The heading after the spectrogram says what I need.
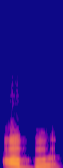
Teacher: বায়ের উপরে সাকিন আছে, বা হুরুফে কলকলা, তাই বাকে কলকলা করেই ডান দিকের অক্ষরের সাথে মিলিয়ে পড়তে হবে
